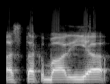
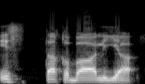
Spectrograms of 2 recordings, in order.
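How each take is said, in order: First: It starts with a and has a after t. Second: It starts with i and has a after t. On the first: "ये लफ्ज़ इस्तेमाल कर देते हैं" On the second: "ये लफ्ज़ इस्तेमाल कर देते हैं"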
